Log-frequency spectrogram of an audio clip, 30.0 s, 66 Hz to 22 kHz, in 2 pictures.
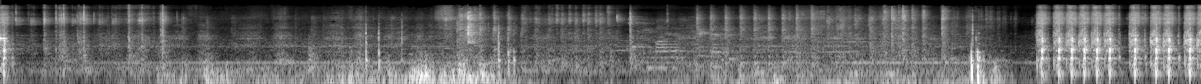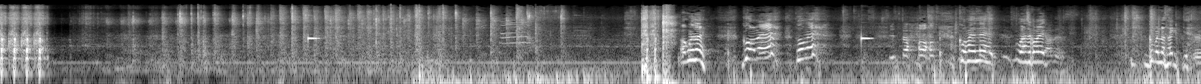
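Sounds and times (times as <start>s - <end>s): airsoft gun full-auto burst: 13.0s - 15.7s.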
